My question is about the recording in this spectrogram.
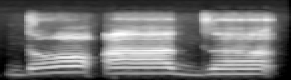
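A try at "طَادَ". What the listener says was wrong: To. Zo dibaca zo, zo dibaca to, ketuker-tuker geningan. To ada, to ada.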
